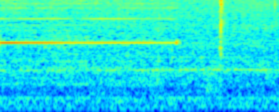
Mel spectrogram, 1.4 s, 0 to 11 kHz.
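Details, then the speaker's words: 2005 Chevrolet Venture Entervan II wheelchair van, engine running, EZ Lock power tie-down: steady high-pitched electronic beep over low vehicle hum, warning that the wheelchair is not locked down; a button silences it. "if your loved ones with you up front in their chair and you're hearing that noise that means they're not tied down at all"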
